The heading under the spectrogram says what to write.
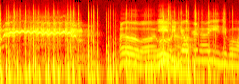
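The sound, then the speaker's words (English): A spooked horse whinnies in a shrill, quavering neigh over a rapid clatter of stamping hooves, then gives lower, strained calls as the loud stamping continues. “He's got that horse so spooked up it doesn't know what it's doing.”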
